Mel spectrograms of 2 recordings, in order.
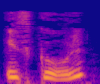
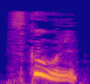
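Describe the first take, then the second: First: स्कूल said as इस्कूल with an extra i before the s; wrong pronunciation. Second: Said in the usual way. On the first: Shown as a demonstration. Teacher showing the class the wrong way to say it. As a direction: add a short i sound before स्कूल: इस्कूल. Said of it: "अशुद्ध उच्चारण". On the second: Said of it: "शुद्ध उच्चारण".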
